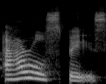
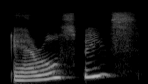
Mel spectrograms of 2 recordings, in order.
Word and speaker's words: aerospace: stream so is it it's not Aros space it's Arrow space like hair arrow is it Arrow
